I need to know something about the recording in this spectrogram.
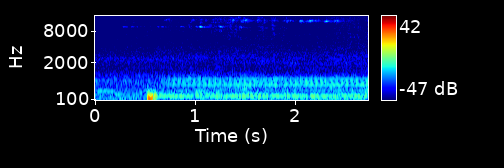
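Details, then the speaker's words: Altec Lansing 2.1 speaker system amplifier after supply repair (one rail measured 18 V instead of 12, now about 11 V): dull thump then steady low hum with faint overtones; mains hum persists, technician suspects IC damaged by high voltage. "Monitor natin yung supply. Bakit may ugong pa rin? Baka may problema pa."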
